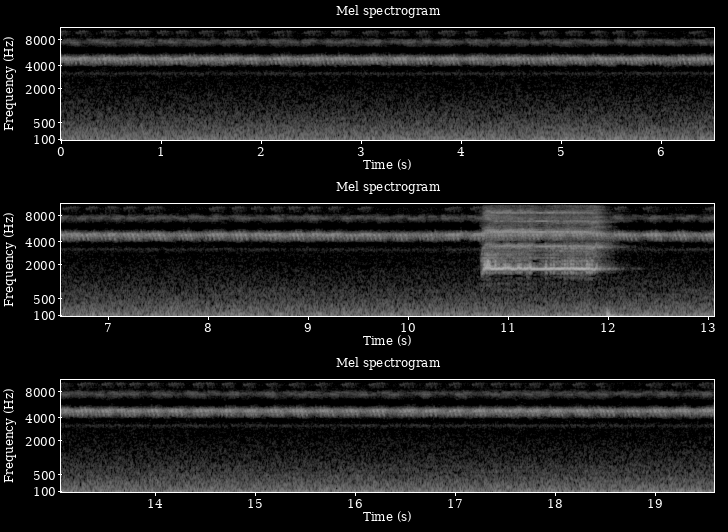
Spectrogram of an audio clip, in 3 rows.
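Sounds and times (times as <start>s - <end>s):
continuous high-pitched insect trill: 5.4s - 19.5s
young barn owl rasping breathy screech: 10.7s - 12.3s.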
